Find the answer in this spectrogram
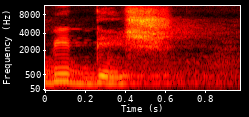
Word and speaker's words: বিদ্বেষ: এই বটা যে অক্ষরের সাথে সংযুক্ত হবে সেইটার উচ্চারণটা দ্বিত্ব হবে, অর্থাৎ ডাবল হবে, সেজন্য আমরা বলছি বিদ্বেষ।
